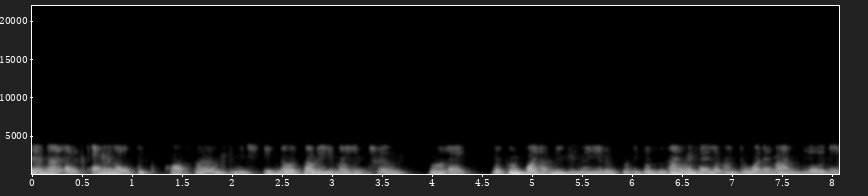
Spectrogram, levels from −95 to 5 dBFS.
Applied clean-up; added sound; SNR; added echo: neural mask model DeepFilterNet 3.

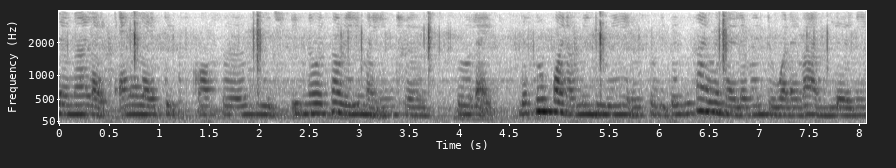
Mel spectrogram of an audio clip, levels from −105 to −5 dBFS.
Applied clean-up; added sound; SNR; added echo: none; Crackle; 20 dB; reverberation time 0.4 s.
